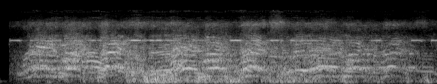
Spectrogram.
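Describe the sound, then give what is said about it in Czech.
A large, angry crowd at the Capitol shouts and chants in unison "hang Pence", a loud, dense roar of many voices rising and falling in rhythmic surges throughout, with a steady high whistle-like tone above it. “Dav si pro viceprezidenta došel do kapitolu a dokonce křičel oběsit pence, oběsit pence.”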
